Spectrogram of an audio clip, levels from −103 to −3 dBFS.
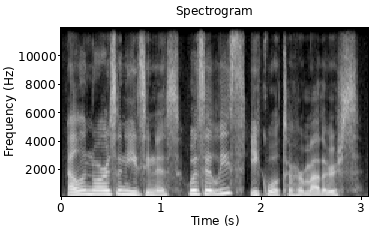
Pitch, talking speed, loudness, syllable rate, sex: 220 Hz, 175 wpm, -17 LUFS, 5.8 syllables/s, female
